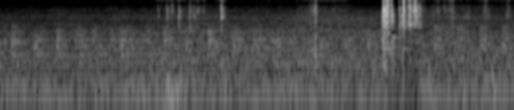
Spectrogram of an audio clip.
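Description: Brief sharp clinks of a wire crab trap and a plastic crab gauge being handled, loudest about five seconds in, over a steady low hum.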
